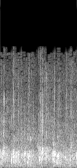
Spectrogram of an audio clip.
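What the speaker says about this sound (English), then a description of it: "Give him a round of applause." Steady applause from an audience at a public event as a staff member is introduced, a dense, continuous clapping that holds at an even level without a break.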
